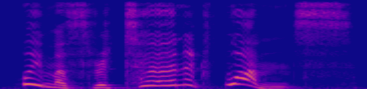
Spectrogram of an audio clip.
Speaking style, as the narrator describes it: I called out

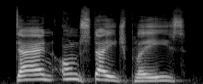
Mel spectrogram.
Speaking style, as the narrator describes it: shouted Sam

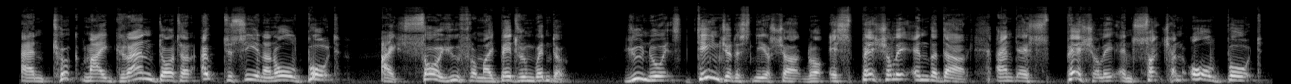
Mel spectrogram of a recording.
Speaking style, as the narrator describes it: he shouted at Alex

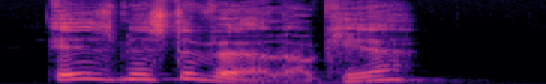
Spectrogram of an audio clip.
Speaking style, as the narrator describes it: the man asked in a friendly voice

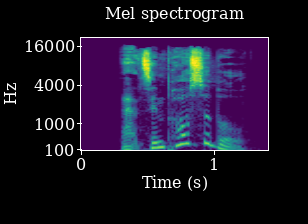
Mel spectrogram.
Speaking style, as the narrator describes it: I exclaimed

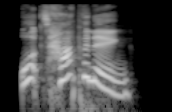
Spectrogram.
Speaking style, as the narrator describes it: cried, confused

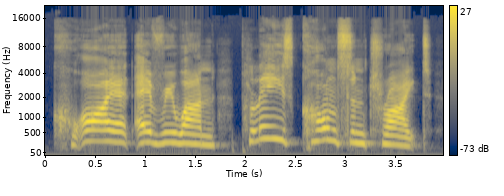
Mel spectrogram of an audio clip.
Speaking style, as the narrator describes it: shouted an old grey mother kangaroo

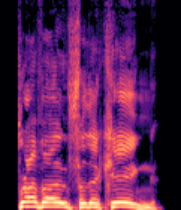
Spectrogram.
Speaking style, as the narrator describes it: somebody in the crowd suddenly shouted

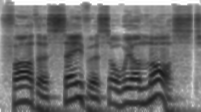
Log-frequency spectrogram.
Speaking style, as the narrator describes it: Alice called out to him

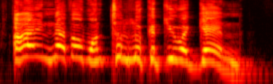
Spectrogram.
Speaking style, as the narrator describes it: Winnie shouted

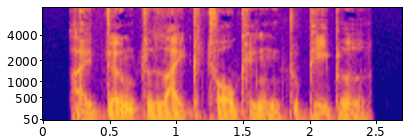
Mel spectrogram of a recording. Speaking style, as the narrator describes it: said the professor in an arrogant voice

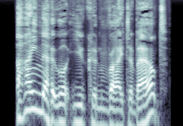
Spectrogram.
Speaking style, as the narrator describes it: said Tori, laughing

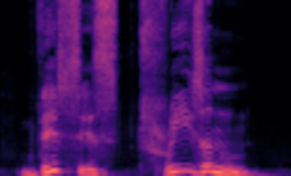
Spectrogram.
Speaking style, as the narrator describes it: he shouted

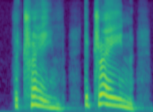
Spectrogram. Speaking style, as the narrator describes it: cried Passepartout, worried

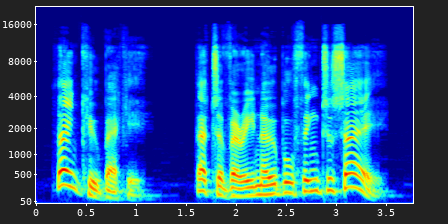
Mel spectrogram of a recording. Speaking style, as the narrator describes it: Pitt exclaimed

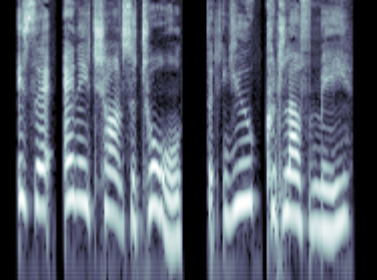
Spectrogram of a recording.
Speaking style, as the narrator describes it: he said in a passionate voice

